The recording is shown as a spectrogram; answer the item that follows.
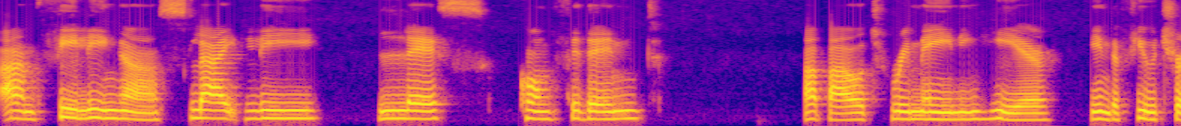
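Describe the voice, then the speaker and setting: Against a quiet background, a woman with a Spanish accent speaks at a fairly low pitch in monotone, flat intonation. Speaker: teacher. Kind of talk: interview testimony. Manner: halting.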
